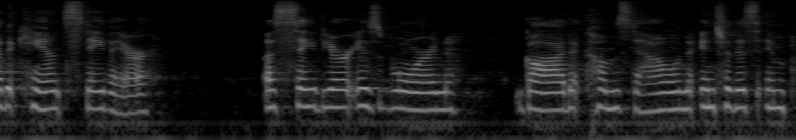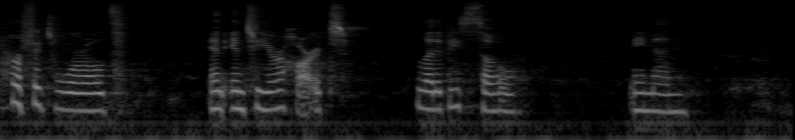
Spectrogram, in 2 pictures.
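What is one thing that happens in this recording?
A woman speaks calmly through a microphone in a large echoing room.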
